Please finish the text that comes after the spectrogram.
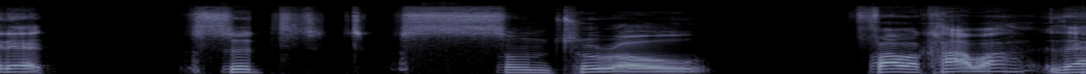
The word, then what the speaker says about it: Furukawa: Suntaro Furukawa, is that how you say that? Furukawa. Furukawa.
